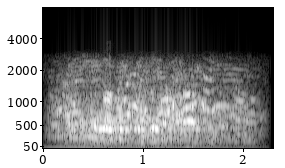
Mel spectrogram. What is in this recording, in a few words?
Babble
